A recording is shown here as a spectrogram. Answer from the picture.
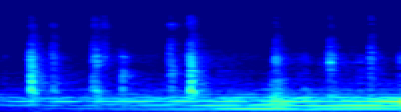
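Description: Soft ambient background music of sustained low notes, with a scatter of irregular light clicks over it.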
